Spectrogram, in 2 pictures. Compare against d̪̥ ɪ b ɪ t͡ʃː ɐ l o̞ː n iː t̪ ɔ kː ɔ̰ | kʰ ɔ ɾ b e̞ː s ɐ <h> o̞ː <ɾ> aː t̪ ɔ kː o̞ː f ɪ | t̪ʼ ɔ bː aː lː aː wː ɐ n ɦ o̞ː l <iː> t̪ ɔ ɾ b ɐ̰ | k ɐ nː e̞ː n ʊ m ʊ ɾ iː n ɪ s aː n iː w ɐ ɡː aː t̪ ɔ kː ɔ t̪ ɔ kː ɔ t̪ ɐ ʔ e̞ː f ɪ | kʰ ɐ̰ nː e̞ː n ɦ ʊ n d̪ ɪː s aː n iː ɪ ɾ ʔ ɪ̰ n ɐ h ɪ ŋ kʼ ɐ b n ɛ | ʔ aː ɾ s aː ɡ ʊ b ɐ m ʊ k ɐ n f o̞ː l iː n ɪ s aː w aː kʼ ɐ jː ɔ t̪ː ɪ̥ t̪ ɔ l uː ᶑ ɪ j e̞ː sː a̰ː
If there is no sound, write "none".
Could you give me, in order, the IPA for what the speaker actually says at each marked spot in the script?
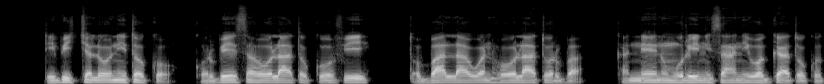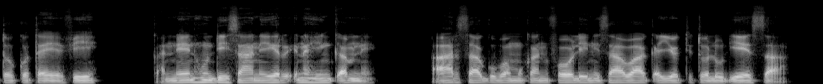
h, l, aː

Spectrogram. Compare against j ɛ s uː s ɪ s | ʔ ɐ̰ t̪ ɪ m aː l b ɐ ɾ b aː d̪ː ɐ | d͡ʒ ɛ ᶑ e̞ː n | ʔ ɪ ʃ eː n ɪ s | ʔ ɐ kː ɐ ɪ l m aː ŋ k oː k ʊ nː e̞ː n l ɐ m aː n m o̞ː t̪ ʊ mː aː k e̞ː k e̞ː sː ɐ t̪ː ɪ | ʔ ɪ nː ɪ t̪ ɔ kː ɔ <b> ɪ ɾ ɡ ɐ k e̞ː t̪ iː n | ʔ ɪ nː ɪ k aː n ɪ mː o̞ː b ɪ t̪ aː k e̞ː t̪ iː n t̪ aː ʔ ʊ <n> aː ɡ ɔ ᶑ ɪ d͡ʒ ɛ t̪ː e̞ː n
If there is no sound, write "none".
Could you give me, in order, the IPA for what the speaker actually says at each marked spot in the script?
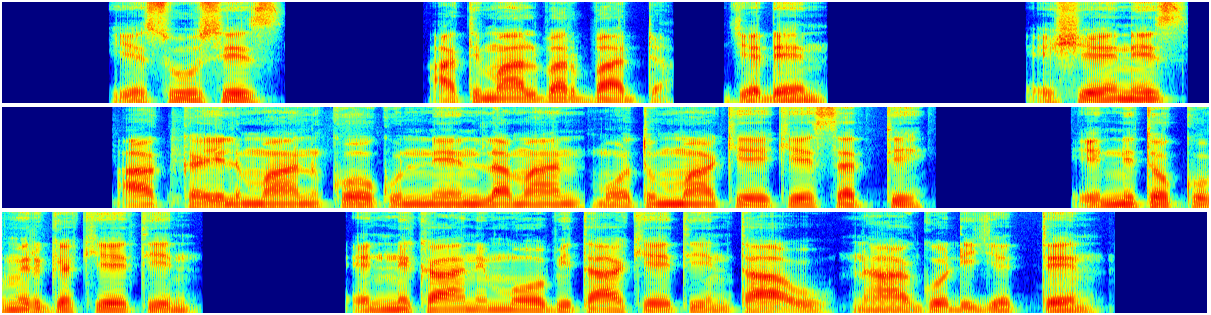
m, n

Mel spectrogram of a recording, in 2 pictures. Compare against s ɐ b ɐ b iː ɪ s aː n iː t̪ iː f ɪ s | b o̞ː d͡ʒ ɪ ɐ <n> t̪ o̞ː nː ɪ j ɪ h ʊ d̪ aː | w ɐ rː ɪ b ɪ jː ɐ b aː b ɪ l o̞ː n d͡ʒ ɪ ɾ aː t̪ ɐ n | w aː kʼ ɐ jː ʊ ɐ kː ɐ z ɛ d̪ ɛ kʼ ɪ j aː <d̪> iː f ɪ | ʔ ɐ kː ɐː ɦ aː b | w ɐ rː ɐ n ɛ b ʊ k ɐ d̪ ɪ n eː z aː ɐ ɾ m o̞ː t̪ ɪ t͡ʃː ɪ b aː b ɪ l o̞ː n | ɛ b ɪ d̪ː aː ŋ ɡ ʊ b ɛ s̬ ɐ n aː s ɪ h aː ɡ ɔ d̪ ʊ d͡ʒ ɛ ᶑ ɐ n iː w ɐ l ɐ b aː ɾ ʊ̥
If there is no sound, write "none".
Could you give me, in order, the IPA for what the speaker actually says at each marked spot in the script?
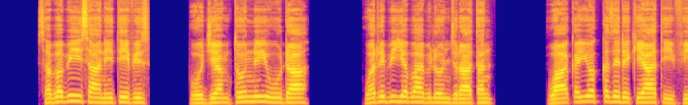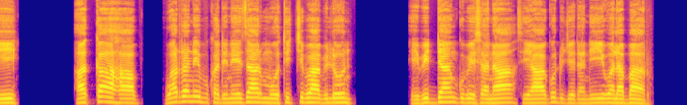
m, t̪

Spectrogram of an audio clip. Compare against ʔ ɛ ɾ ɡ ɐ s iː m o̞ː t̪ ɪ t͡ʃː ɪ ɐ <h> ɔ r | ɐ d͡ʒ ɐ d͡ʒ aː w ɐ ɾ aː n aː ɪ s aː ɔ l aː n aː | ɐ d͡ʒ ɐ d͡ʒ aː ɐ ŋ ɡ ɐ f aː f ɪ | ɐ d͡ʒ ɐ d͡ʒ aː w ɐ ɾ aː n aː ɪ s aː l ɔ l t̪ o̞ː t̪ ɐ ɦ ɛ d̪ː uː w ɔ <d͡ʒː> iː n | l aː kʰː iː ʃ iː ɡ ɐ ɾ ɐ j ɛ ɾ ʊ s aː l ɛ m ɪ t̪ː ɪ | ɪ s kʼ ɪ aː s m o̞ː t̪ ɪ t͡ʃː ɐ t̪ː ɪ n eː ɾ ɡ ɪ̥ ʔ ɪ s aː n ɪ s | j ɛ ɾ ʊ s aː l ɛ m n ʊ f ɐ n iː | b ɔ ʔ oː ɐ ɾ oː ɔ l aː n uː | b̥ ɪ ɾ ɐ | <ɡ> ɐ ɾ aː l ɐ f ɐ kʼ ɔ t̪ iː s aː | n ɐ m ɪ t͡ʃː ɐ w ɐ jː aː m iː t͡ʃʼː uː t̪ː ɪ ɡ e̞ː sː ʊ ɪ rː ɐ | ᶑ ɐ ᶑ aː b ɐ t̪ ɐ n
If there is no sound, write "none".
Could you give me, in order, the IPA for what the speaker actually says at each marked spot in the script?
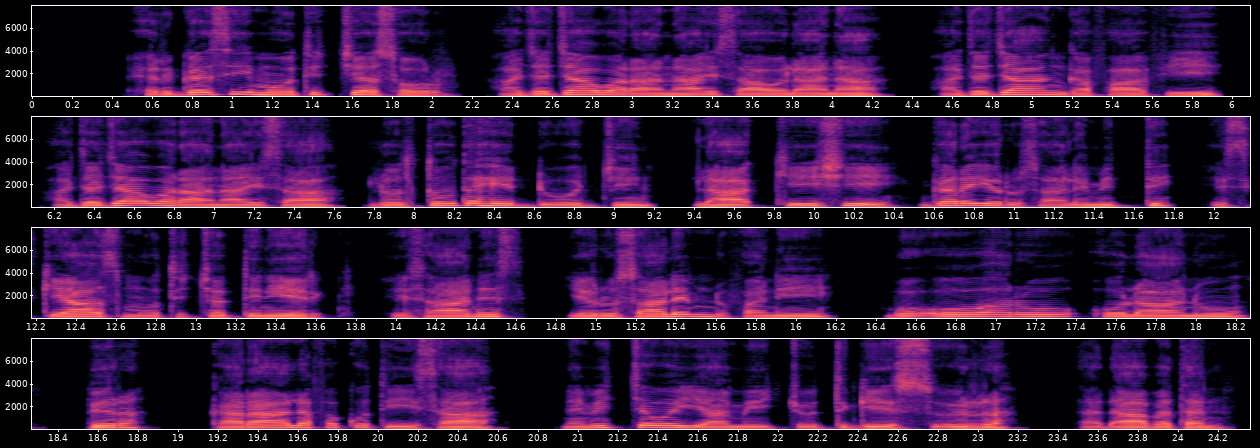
s, d͡ʒː, k

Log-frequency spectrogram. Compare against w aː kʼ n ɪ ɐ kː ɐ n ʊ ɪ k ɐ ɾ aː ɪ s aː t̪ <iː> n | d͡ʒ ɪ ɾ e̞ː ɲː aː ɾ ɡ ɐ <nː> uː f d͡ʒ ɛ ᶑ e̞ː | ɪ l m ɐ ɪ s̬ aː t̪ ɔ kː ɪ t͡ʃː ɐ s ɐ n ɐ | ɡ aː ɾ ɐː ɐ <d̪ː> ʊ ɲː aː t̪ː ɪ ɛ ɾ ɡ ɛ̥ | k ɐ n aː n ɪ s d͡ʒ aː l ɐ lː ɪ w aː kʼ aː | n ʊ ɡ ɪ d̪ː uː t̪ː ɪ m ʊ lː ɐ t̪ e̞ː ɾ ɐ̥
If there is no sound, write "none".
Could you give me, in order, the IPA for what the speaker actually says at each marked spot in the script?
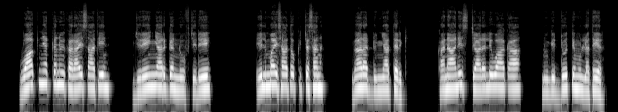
iː, nː, d̪ː

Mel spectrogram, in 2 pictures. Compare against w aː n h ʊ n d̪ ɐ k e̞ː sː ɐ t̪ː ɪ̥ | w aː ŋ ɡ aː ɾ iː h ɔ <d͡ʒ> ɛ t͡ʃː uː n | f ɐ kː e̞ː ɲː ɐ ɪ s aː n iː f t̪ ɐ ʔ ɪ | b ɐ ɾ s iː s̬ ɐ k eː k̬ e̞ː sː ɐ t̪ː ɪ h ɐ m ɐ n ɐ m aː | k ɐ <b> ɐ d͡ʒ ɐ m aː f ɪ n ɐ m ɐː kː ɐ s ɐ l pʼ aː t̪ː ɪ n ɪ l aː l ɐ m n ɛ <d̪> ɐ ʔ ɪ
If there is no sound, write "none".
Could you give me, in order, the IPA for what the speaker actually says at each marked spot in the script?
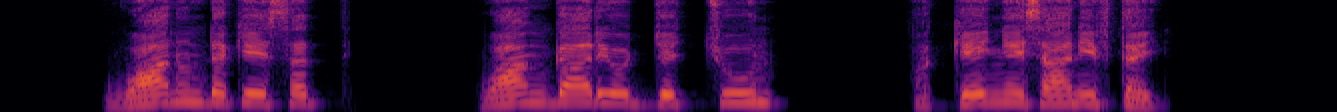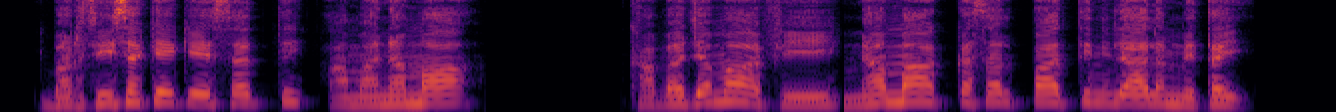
d͡ʒː, b, t̪

